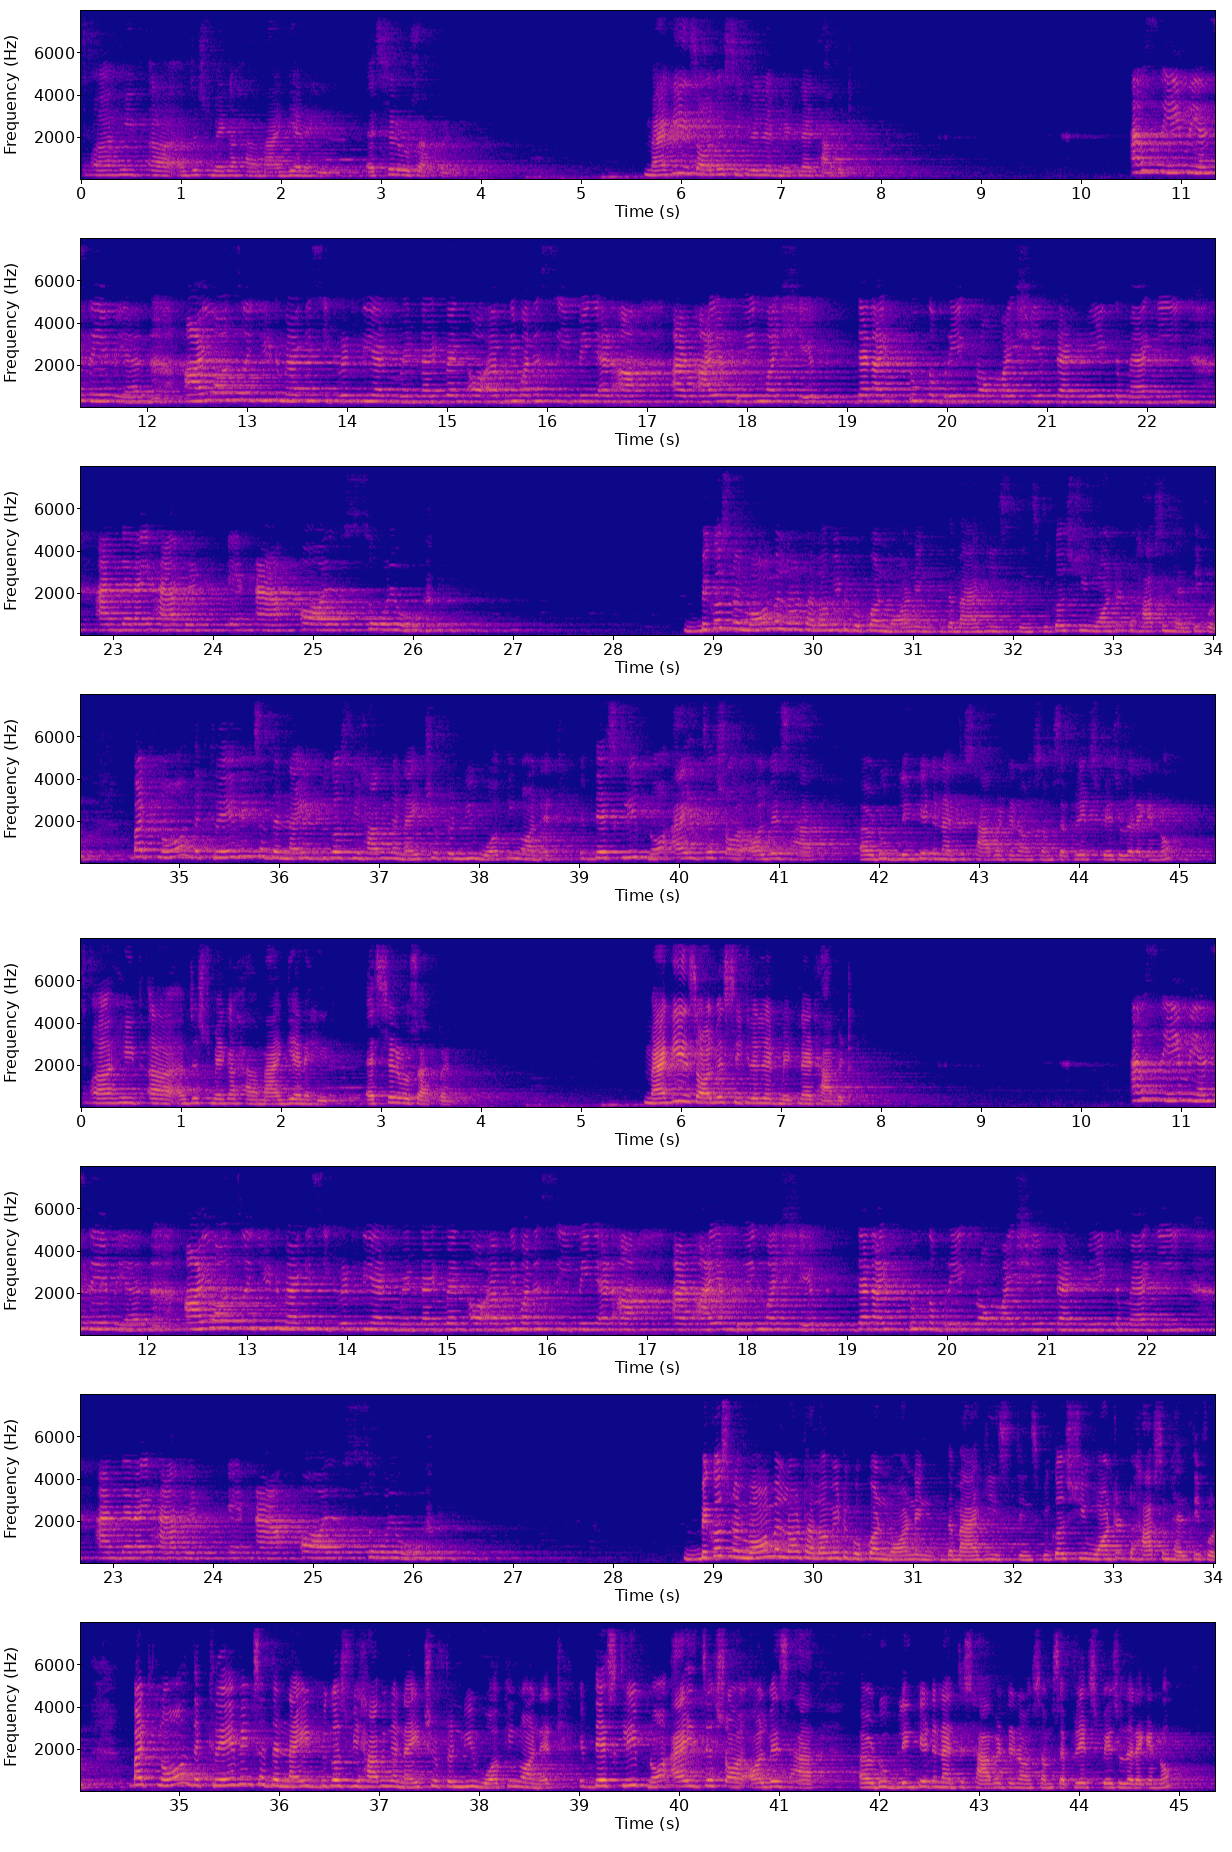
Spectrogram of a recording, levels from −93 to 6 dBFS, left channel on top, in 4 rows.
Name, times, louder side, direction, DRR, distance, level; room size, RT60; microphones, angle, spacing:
voice 1, 0.1-2.5 2.8-3.7 5.6-7.7 28.7-41.5 41.8-44.9, right 6 dB, 55° right, 6 dB, 0.4 m, -36 dB
voice 2, 10.5-18.8 19.0-26.2, right 1 dB, 5° left, 0 dB, 1.5 m, -38 dB
21.5 x 16.5 x 2.8 m, 2.4 s
head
